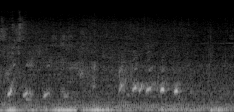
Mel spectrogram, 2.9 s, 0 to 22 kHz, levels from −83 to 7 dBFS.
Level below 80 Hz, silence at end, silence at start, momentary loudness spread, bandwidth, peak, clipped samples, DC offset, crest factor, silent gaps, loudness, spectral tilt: -32 dBFS; 0 s; 0 s; 7 LU; 12 kHz; -10 dBFS; under 0.1%; under 0.1%; 16 dB; none; -29 LUFS; -6.5 dB/octave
